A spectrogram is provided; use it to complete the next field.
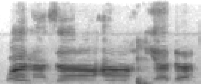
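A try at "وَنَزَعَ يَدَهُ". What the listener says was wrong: Za-nya pendek.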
